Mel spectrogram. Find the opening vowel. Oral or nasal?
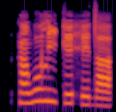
nasal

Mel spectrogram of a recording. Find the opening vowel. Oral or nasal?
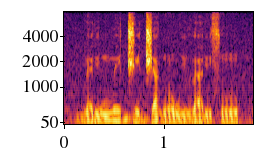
oral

